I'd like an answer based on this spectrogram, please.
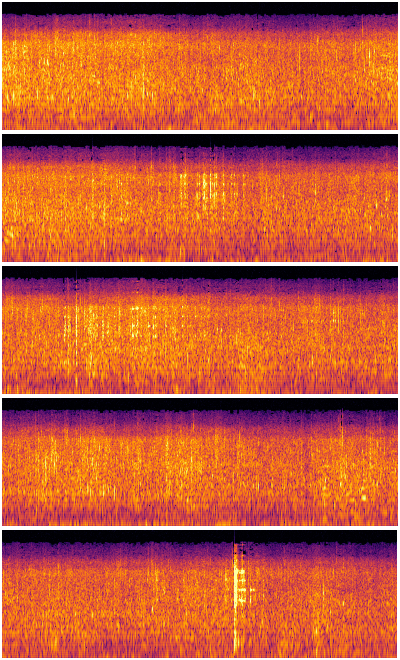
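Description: Sea surf washing against the shore as a steady wash of water noise, with one sharp click near the end.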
